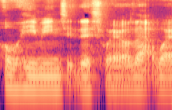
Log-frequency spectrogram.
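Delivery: plain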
